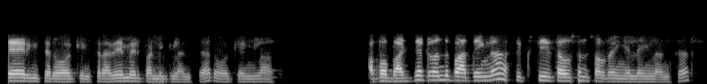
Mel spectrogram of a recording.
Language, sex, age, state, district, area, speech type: Tamil, male, 30-45, Tamil Nadu, Tiruppur, rural, conversation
